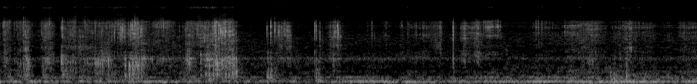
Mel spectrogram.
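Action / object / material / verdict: scrape / wooden door panel / wood / none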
